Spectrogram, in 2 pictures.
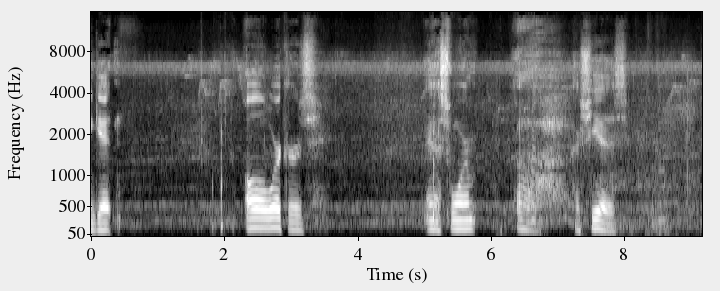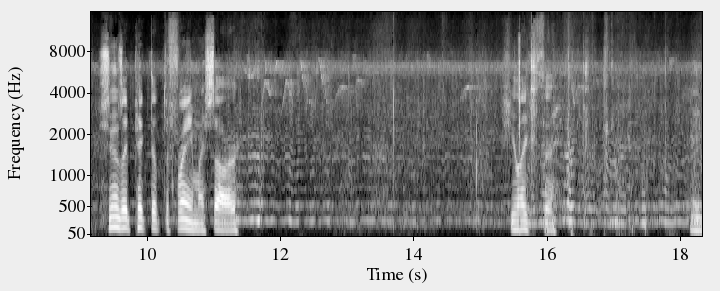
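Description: Bees buzz in a steady, low drone close by.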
